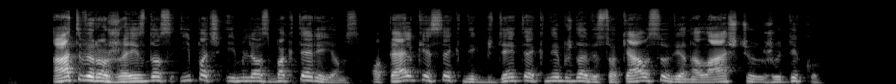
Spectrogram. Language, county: Lithuanian, Šiauliai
